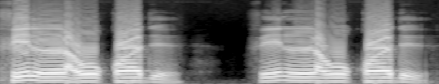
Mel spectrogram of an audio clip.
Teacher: harus dibaca dengan tidak ada tambahan Hamzah dan dia harus memantul jangan sampai berhenti tidak memantul misalnya fil uqad atau fil uqad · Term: Qalqalah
